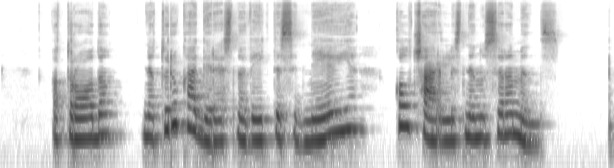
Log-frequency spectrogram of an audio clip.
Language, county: Lithuanian, Klaipėda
